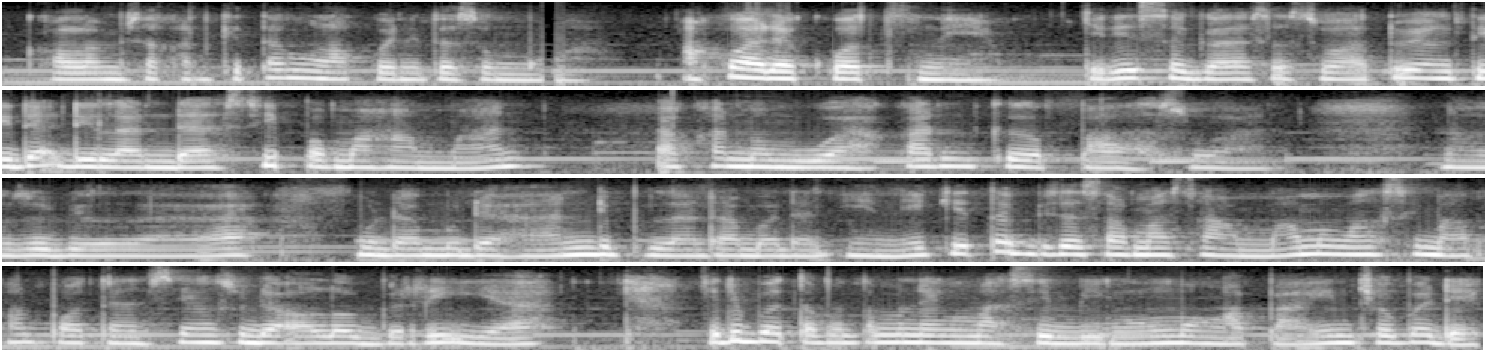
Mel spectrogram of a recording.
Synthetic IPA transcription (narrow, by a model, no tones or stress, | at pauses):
kalawmisalkankit̪aŋəlakuɪnit̪usəmua | akuadakuot̪snɪh | d͡ʒadisəɡalasəsuat̪ujaŋt̪idaʔ̚dilandasipəmaɦaman | akanməmbuahkankəpalsuanː | azubila | mudahmudaɦandibulanrambadaninikit̪abisasamasamaməmaksimalkanpot̪ɛnsijaŋsudaɦolobəɾijah | d͡ʒadibuat̪ːəmant̪əmənjaŋmasɪhbiŋʊŋməŋapaɪnt͡ʃobadɛ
